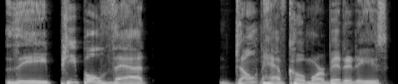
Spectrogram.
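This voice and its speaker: A man's voice: medium pitch, sing-song, slow, a bit bright, dry recording, studio quality. A man hosting a casual podcast, talking in a conversational, skeptical way with long, wandering explanations. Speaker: podcast host.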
